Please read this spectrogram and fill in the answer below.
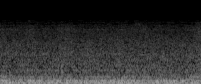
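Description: Steady hiss with a low hum underneath: the background noise of an old, low-quality recording, with no speech.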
